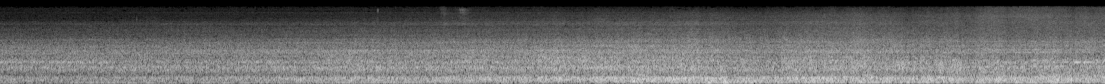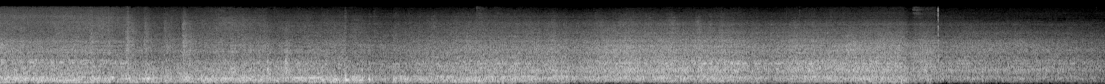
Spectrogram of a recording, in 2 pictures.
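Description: Colas Rail test train hauled by Class 37 diesel locomotive 37099 running through a station at speed, with the steady rush of wheels on rail. The noise builds over the first several seconds, stays loud as the coaches pass, and fades out near the end.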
